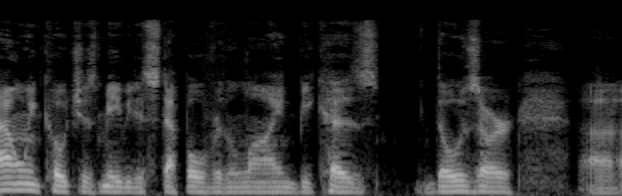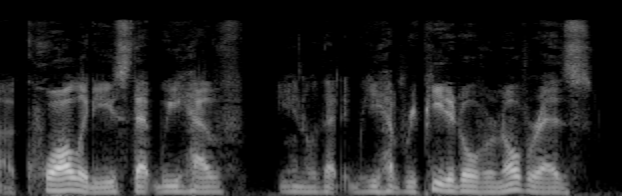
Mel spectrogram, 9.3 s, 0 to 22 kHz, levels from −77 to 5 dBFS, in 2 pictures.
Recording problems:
garbled, watery; slightly; nothing above 14.5 kHz
abrupt cut into speech; at the start

